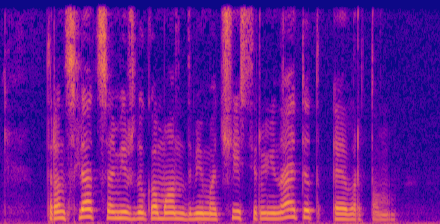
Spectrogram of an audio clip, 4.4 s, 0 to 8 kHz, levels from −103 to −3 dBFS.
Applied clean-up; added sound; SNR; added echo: none; none; none; none.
